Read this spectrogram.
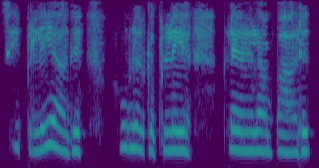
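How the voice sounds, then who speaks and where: A woman's voice: very high voice, fairly even intonation, brisk, a little mellow, dry recording, studio quality. A woman voicing a bitter old grandmother in a family skit, harsh and nagging, scolding her grandchild with contempt. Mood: scornful.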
